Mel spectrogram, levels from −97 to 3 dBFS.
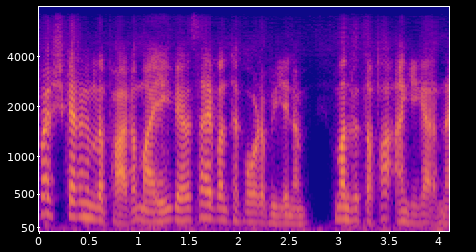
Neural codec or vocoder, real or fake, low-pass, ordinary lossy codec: codec, 16 kHz, about 1 kbps, DyCAST, with the encoder's durations; fake; 7.2 kHz; none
